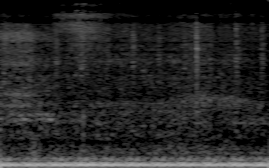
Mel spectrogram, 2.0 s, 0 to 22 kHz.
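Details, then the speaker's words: 2002 Mercedes S500 V8 salvage-auction car, first run after non-start (listed mechanical damage, starting fluid tried); deep, smooth, even burble at idle with no knocks or misses; normal idle. "She sounds healthy. Idling it, just that's perfect."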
